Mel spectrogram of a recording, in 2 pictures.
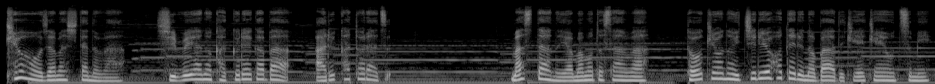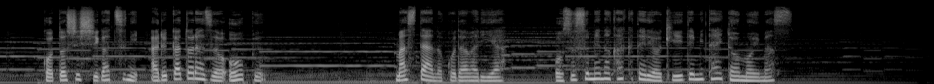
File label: narration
